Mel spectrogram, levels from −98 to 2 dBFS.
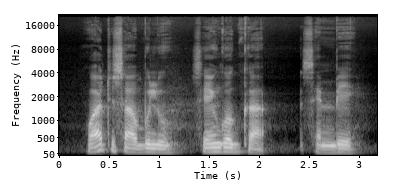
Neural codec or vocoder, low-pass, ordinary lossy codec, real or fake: none; none; none; real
